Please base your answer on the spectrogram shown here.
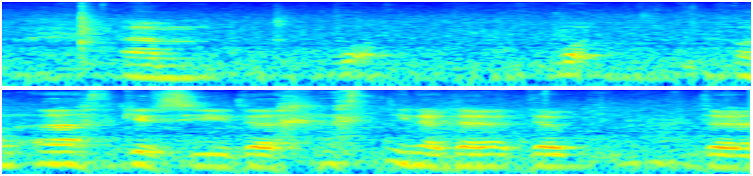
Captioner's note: laughs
